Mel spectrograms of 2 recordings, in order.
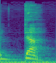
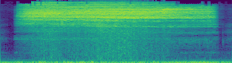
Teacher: D and S are said in the exact same place, so at the alveolar ridge, and they're both voiced, but the manner of the sound is different. One is a stop and one is a fricative.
